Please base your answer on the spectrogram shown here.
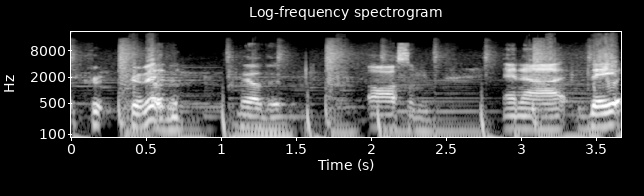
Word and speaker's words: Krivit: Is that pronunciation correct? Krivit?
